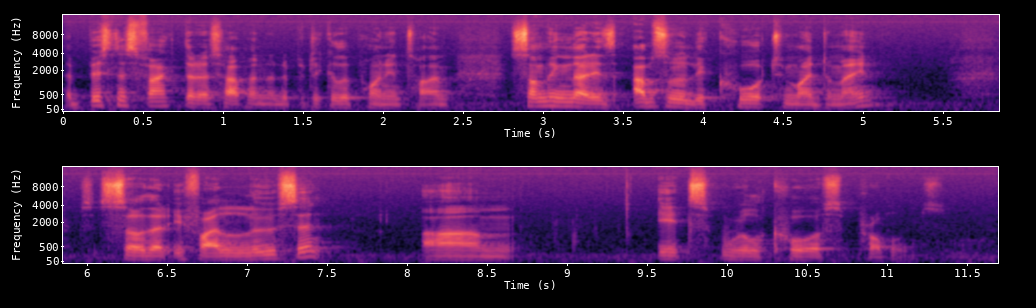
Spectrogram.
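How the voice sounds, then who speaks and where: A man speaks at a fairly low pitch and a moderate pace with a slight Swedish accent and ordinary pitch variation. His loudness swings widely, and he takes long, frequent pauses. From Sweden. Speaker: software engineer. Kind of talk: conference talk. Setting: stage with audience.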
